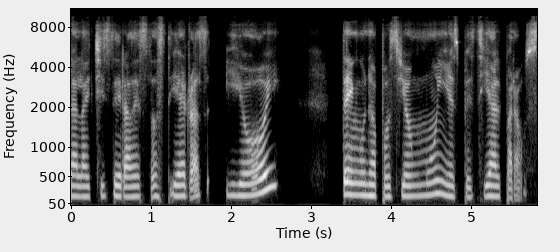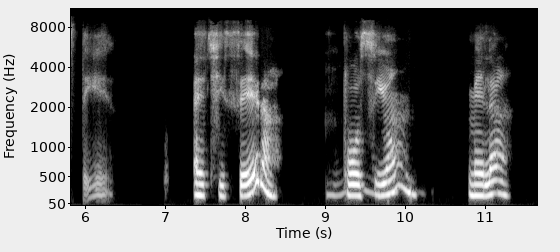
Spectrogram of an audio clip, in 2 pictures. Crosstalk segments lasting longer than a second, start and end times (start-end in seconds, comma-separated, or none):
none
